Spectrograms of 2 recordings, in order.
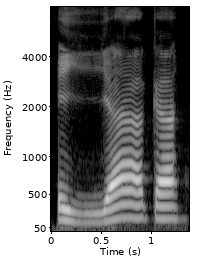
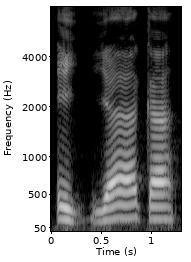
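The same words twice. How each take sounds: No difference in how they are said.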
